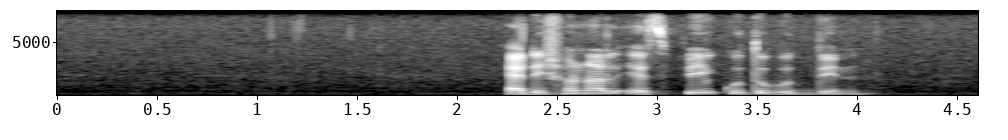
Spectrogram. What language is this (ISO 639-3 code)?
ben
